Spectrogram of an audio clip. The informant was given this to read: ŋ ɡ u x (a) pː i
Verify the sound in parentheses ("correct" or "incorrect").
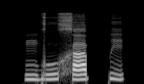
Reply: correct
